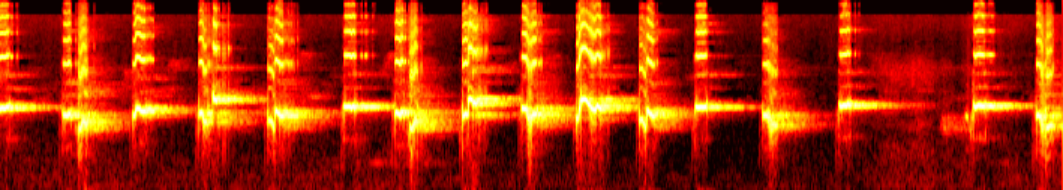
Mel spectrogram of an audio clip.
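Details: Sooty-headed bulbul giving 'trucukan' lure song to stir another bird: evenly spaced whistled notes with hard clicks at their starts, mostly level or falling slightly, steady for five seconds before a short break and two final notes.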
